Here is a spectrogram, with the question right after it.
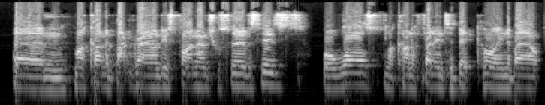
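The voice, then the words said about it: Strong accent, hard to understand. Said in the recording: “You're hard to understand with your accent.”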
